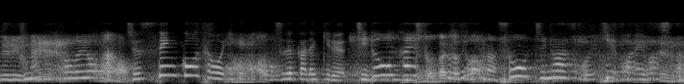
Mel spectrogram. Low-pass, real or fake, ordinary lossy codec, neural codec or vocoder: 7.2 kHz; fake; none; codec, 24 kHz, 0.9 kbps, DualCodec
